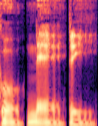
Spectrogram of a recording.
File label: "koneri", concat syllables; Affixing experiment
